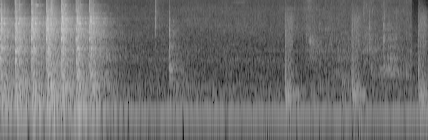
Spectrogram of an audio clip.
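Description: Wooden spoon clacking rapidly against a cooking pot, about ten quick knocks in the first second, then a few faint knocks. A steady low hum runs underneath.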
